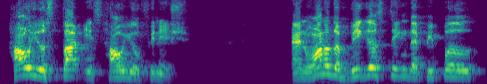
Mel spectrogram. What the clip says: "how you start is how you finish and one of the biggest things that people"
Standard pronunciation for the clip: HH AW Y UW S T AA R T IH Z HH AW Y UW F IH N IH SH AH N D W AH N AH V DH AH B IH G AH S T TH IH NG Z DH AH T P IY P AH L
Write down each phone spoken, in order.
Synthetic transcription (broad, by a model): HH AW Y UW S T AA T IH S HH AW Y UW F IH N IH SH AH N W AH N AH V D AH B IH G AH S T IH NG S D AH T P IY P AH L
